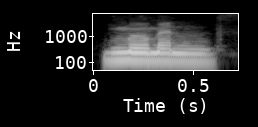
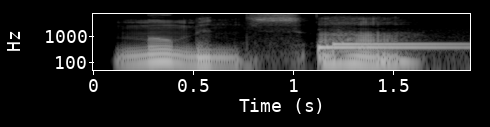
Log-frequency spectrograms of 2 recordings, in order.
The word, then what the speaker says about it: Moomin: send you a little Moomin thingy on Telegram here so you can see what they look like.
